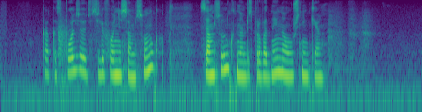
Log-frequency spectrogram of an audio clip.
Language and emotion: Russian, neutral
